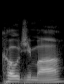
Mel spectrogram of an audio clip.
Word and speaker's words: Kojima: like platinum games like kojima or kojima depending on how you want to pronounce i think kojima is accurate if you're saying in japanese i think kojima is acceptable if you're doing an anglo-saxon style but the point is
